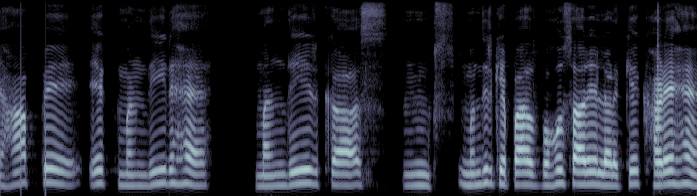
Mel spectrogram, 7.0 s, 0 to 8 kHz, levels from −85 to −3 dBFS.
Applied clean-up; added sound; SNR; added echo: none; none; none; none.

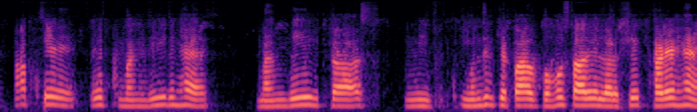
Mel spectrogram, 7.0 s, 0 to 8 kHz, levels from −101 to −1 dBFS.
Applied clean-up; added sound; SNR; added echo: neural mask model DeepFilterNet 3.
